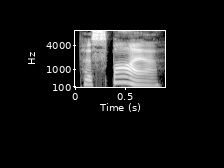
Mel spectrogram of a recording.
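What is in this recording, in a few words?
"perspire", spoken word, spelling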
